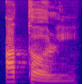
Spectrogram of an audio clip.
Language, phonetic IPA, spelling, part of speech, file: Polish, [aˈtɔlʲi], atoli, conjunction / noun, Pl-atoli.ogg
